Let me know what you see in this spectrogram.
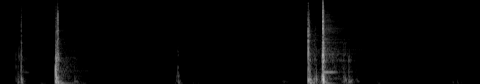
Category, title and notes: Sound effects > Objects / House appliances
250726 - Vacuum cleaner - Philips PowerPro 7000 series - Top handle n bucket lock Opening n closing
7000, aspirateur, cleaner, FR-AV2, Hypercardioid, MKE-600, MKE600, Powerpro, Powerpro-7000-series, Sennheiser, Shotgun-mic, Shotgun-microphone, Single-mic-mono, Tascam, Vacum, vacuum, vacuum-cleaner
